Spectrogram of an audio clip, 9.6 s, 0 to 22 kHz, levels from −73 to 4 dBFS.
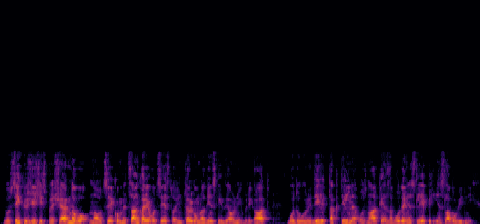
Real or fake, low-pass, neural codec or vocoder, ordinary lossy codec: real; 7.2 kHz; none; none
